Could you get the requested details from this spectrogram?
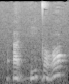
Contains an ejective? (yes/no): no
